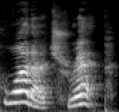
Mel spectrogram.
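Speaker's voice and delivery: usual speaking voice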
